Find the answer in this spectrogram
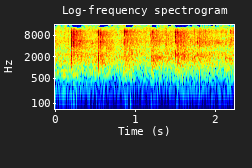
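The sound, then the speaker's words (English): Faint applause honoring a married couple, a soft wash of clapping with a few sharper claps standing out at a fairly even beat. “Oh, clap for them.”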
